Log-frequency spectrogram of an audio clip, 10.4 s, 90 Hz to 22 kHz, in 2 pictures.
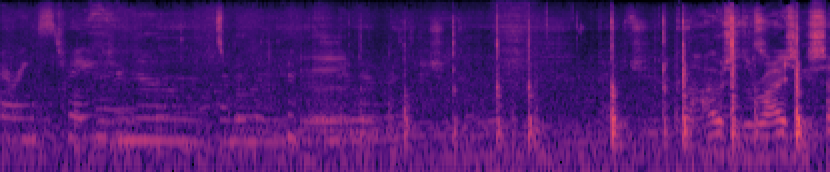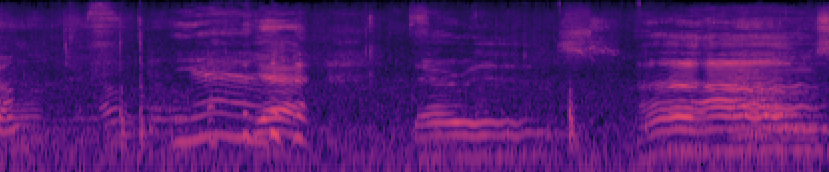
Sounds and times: Late night singing with some other travelers 0.0 - 10.3
jewish song 0.0 - 10.3

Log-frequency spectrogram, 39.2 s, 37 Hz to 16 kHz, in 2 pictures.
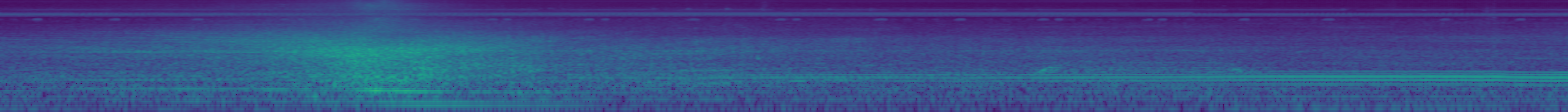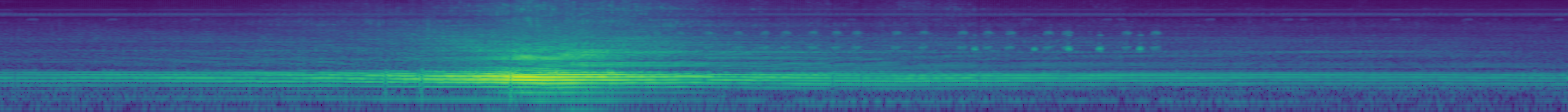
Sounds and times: Frogs sound 0.0 - 39.2
Traffic Sound 0.0 - 39.2

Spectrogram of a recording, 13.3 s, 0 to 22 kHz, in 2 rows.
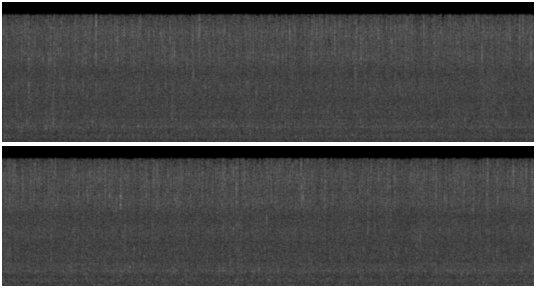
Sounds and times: streamflow from the valley of the mills 0.0 - 13.3

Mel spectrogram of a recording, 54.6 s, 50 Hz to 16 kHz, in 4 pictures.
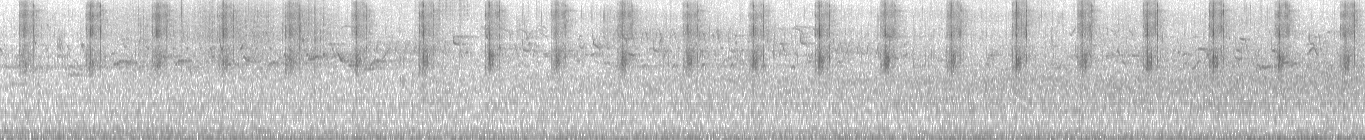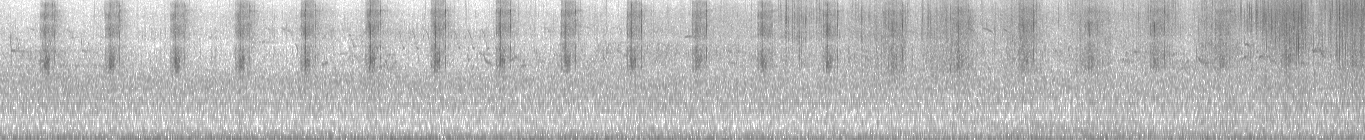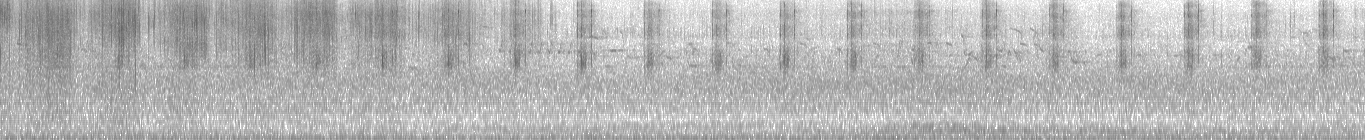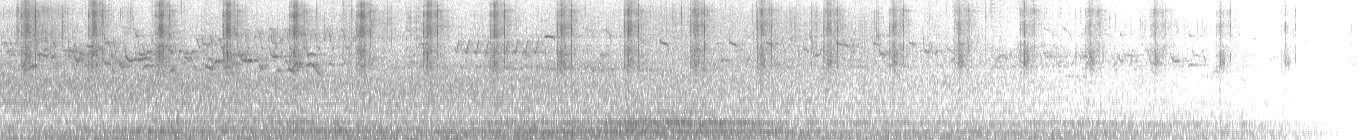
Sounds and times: irrigation system 0.0 - 53.3
distant morming rush hour traffic noise 12.1 - 36.6

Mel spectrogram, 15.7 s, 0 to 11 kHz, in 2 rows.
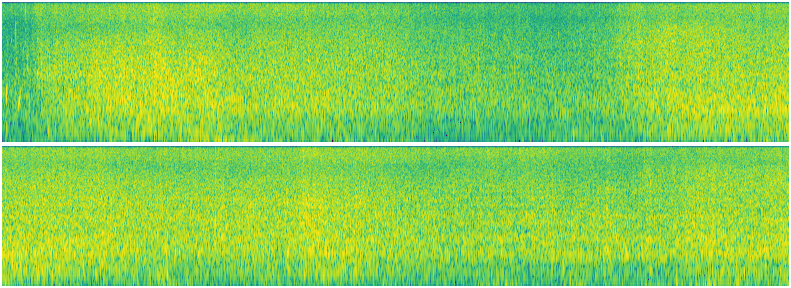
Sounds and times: waves 0.0 - 15.7

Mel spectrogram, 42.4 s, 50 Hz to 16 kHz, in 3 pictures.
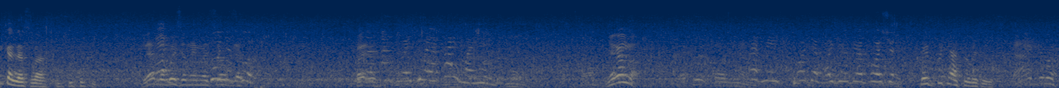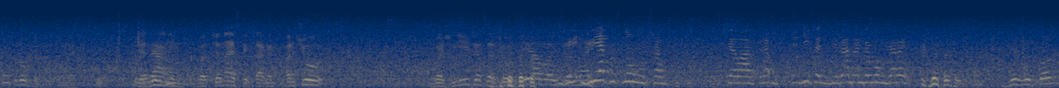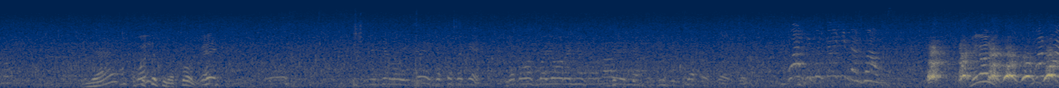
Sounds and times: local peoples taking it's water 0.0 - 42.3
talks at the holy source 1.8 - 3.7
talks at the holy source 4.6 - 15.2
talks at the holy source 33.1 - 42.3

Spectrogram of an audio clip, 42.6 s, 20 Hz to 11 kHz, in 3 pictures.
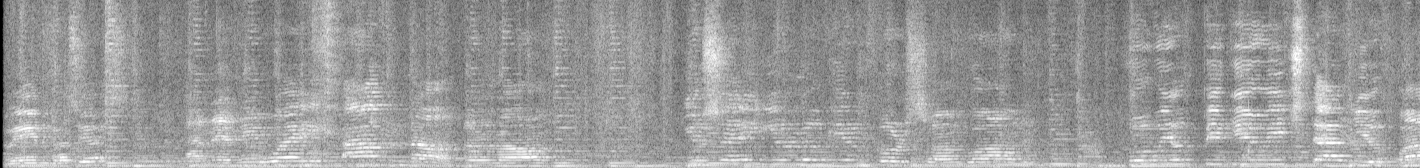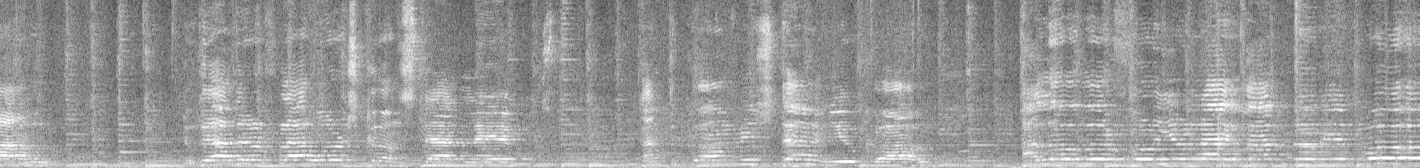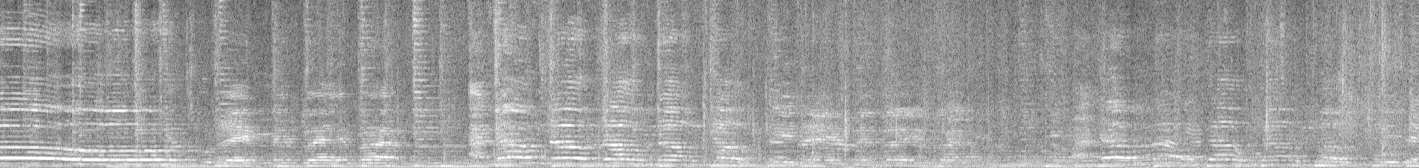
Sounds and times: street musician 0.0 - 42.5

